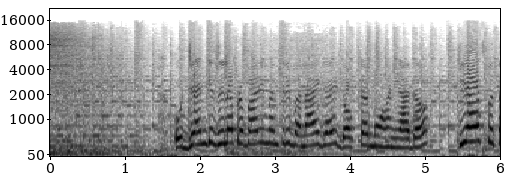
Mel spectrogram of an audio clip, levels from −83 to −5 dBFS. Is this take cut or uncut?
uncut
